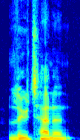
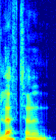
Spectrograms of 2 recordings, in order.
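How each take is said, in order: First: It is pronounced the American way, as spelled. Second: It is pronounced the British way. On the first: "it's spelt lieutenant" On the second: "in the U K we say lieutenant"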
